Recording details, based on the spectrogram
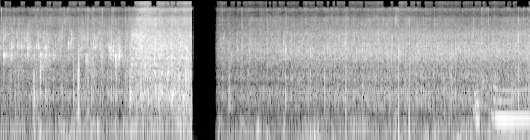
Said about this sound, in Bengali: কড়াতে তেল দিয়ে দিলাম সর্ষের তেল চিংড়ি মাছগুলো ভেজে নেবো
